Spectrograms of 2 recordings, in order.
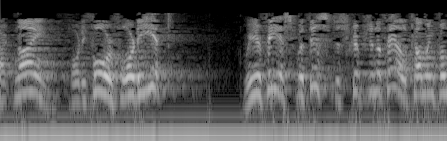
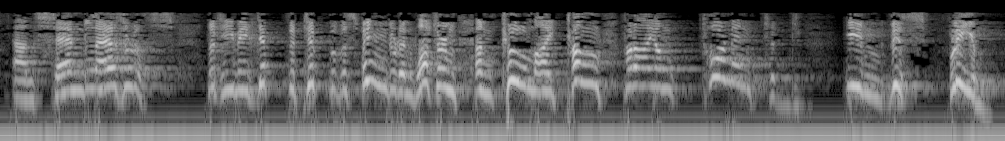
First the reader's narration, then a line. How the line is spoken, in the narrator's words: pleads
